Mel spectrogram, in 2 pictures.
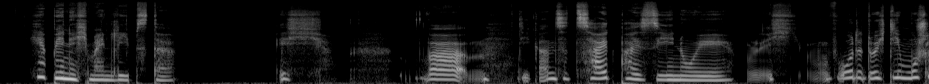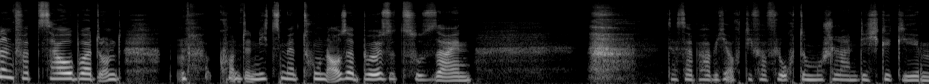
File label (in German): traurig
